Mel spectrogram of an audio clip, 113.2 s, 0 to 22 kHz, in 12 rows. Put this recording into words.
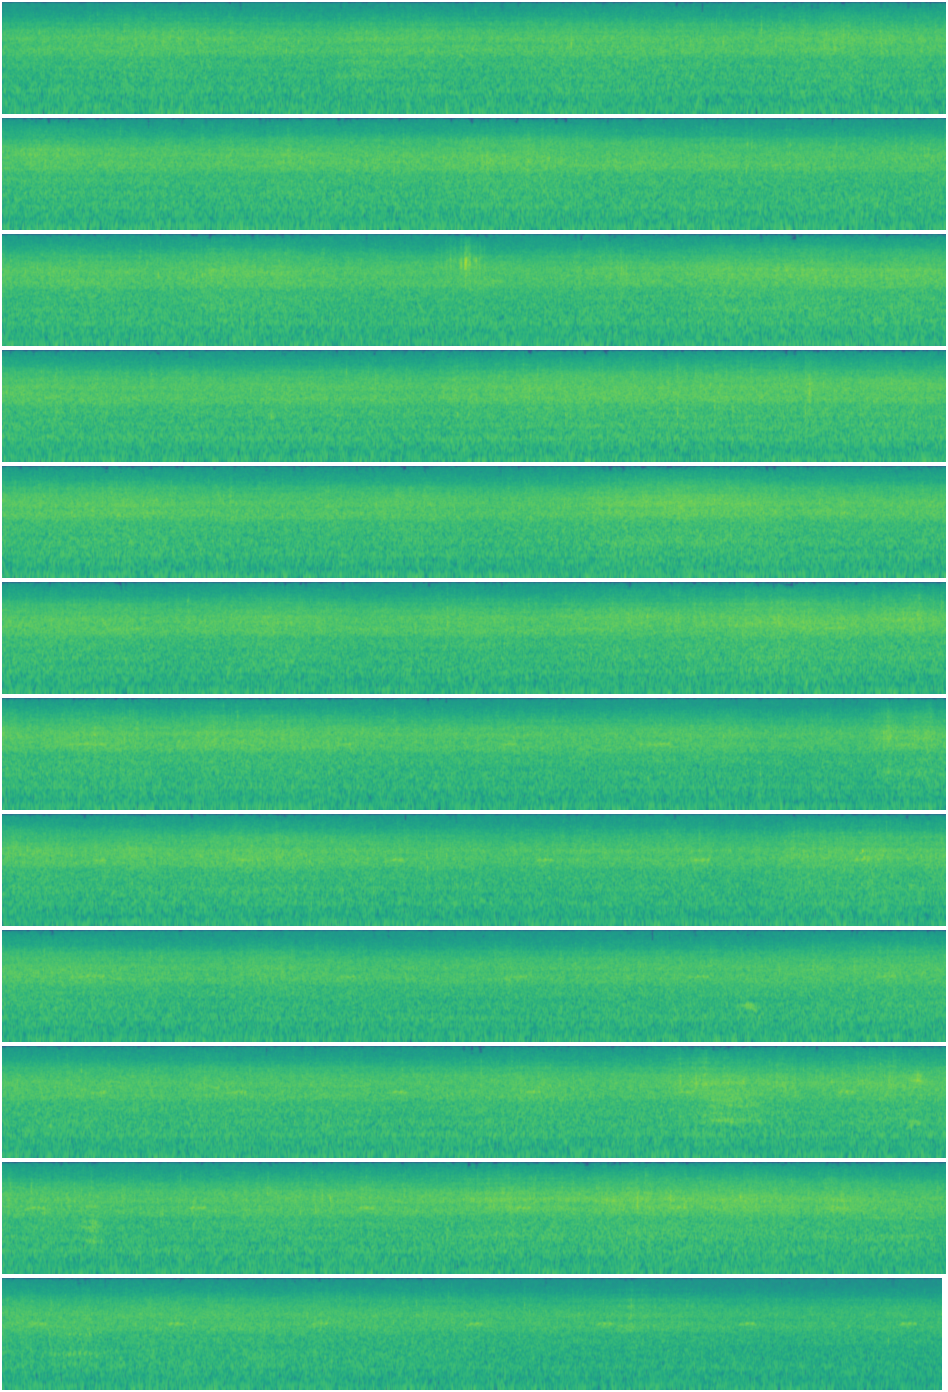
Egrets, Grey Herons and Cormorants gather at safe perches at the foot of Uiam hydroelectric dam...overlapping sounds of 1. the electricity distribution lines 2. water flow through the dam 3. bird calls and even the sound of their wing beats slapping the surface of the river as they take flight...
